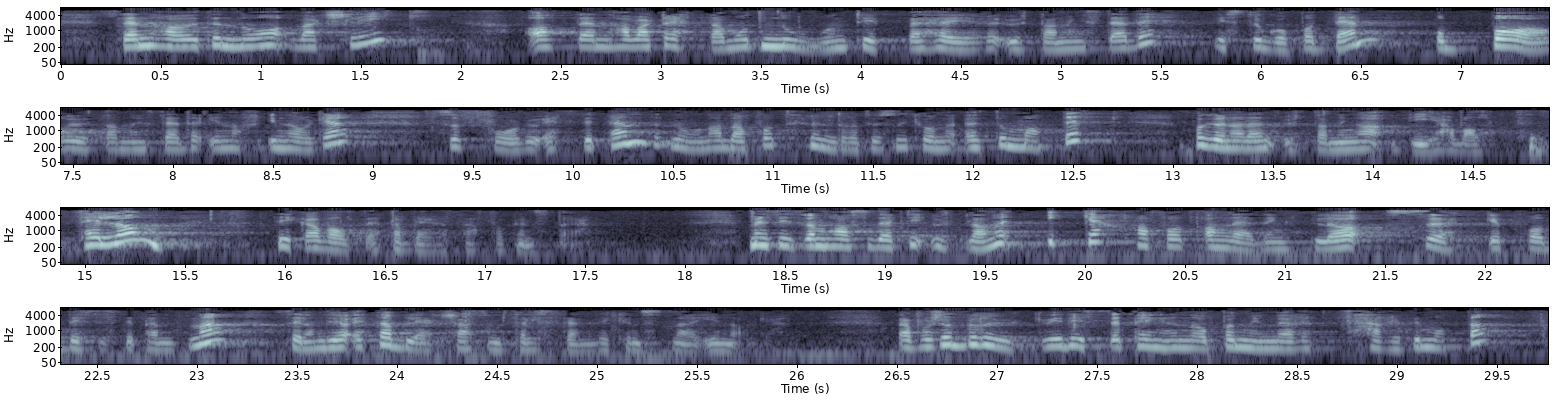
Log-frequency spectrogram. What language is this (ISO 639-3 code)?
nob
